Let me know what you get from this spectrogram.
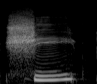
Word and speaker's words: Sith: And also their newest spin of She, which is spelt S-I-T-H, that's going to be available in double knit, Aran and 4-ply.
